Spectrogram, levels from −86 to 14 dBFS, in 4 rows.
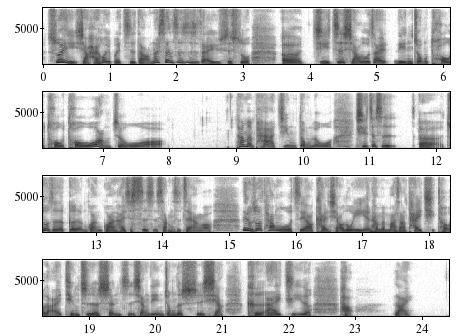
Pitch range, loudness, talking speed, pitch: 160-225 Hz, -13 LUFS, 235 characters per minute, 185 Hz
